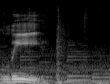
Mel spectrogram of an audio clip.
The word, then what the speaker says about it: Lai: One of the pandas is called Lai, pronounced Lee. Okay, pronounced Lee.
